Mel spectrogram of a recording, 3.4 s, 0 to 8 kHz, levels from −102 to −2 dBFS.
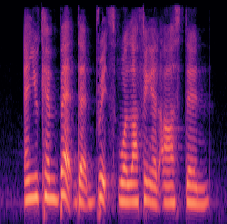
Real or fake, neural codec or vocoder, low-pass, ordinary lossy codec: real; none; 7.2 kHz; AAC, 32 kbps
